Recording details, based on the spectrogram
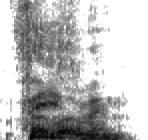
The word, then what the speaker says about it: Theismann: Joe Theismann. – Theismann. – Rhymes with Theismann.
